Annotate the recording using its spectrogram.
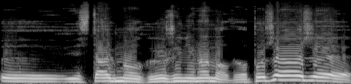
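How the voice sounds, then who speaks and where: A man puts on a character voice with a fairly high pitch. He keeps a moderate pace. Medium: read story. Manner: soft, mumbling.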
